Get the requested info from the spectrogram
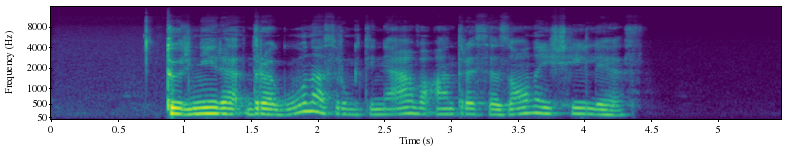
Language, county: Lithuanian, Kaunas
